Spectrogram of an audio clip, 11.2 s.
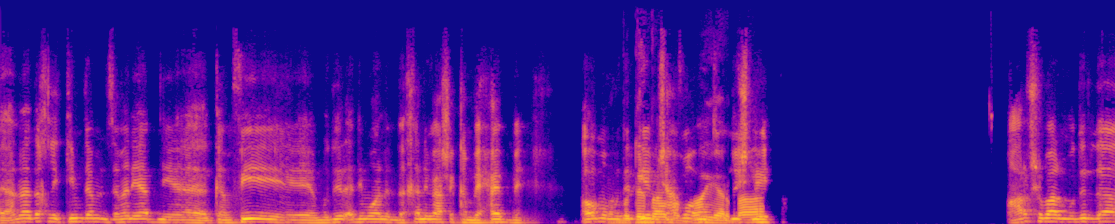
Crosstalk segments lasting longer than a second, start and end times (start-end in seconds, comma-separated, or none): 6.0-7.7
